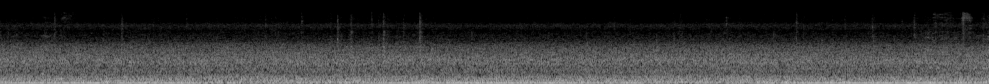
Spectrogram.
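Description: Steady drone inside an airliner cabin: a constant low hum under an even hiss.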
